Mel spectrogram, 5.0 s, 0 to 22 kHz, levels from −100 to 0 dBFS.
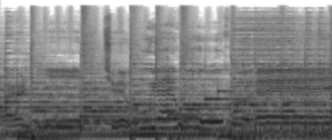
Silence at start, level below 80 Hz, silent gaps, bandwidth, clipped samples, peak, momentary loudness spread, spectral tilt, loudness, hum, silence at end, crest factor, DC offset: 0 s; -26 dBFS; none; 19.5 kHz; under 0.1%; -2 dBFS; 3 LU; -4.5 dB/octave; -15 LUFS; none; 0 s; 12 dB; under 0.1%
